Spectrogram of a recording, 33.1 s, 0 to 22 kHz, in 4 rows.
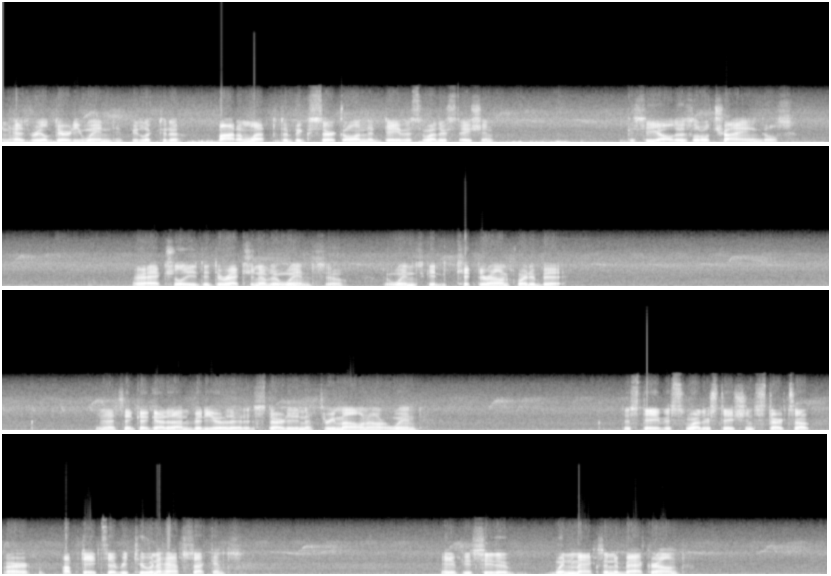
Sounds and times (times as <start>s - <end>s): Speech: 0.0s - 5.0s, 6.2s - 8.0s, 9.6s - 14.0s, 17.4s - 20.8s, 22.7s - 27.3s, 29.2s - 31.7s.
